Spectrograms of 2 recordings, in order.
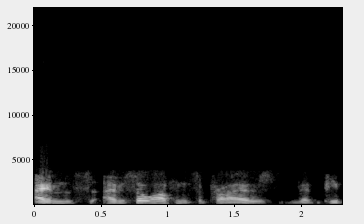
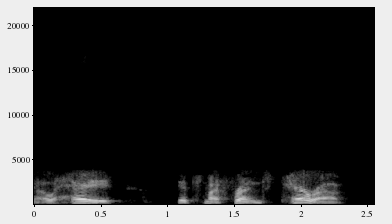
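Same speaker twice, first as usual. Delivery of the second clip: plain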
